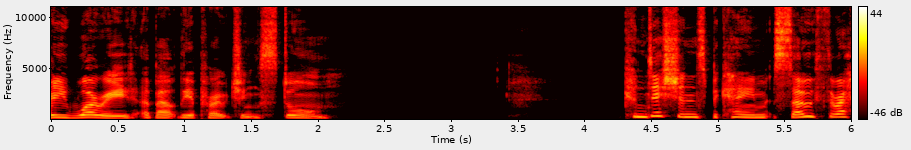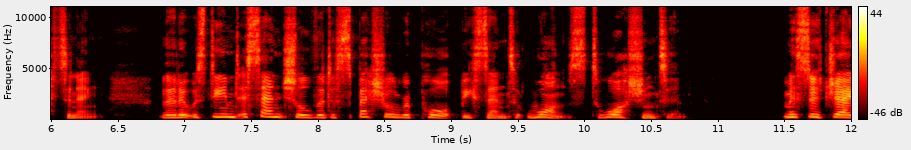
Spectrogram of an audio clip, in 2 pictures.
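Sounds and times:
person breathing in: 3.4s - 3.9s, 6.4s - 6.8s.

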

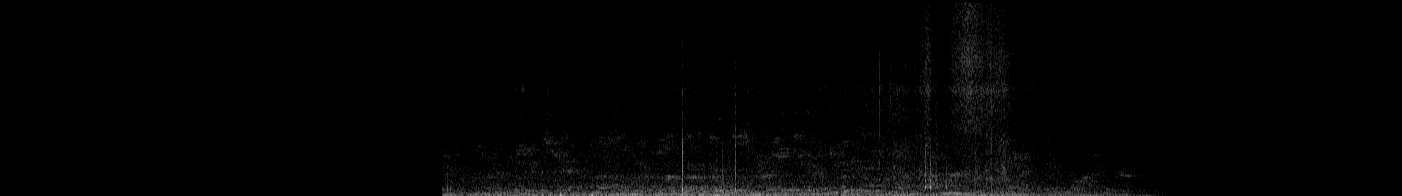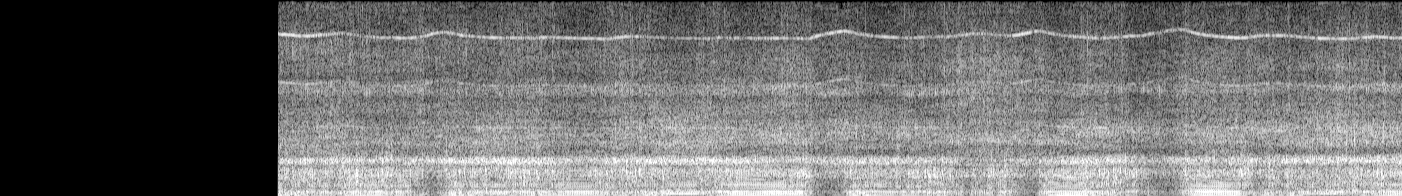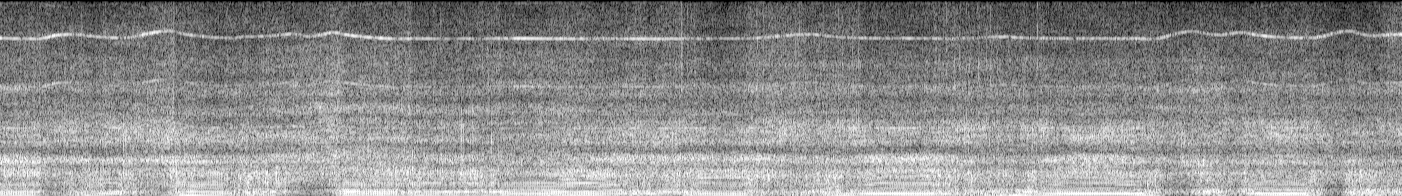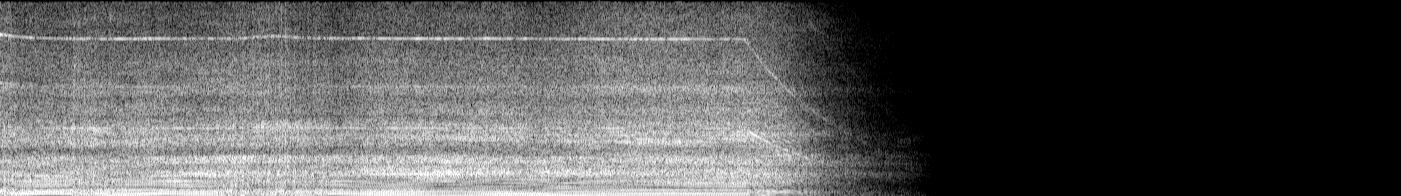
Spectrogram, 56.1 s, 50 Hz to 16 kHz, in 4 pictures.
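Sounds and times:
grass cutter whining: 16.8s - 51.4s.

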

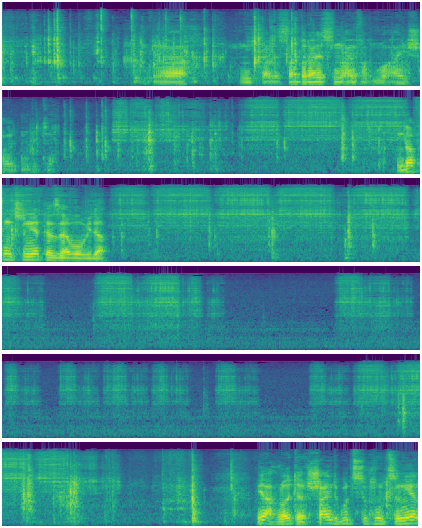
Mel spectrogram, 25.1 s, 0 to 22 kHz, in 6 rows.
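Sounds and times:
small servo motor whirring: 5.2s - 14.8s, 15.9s - 22.1s.

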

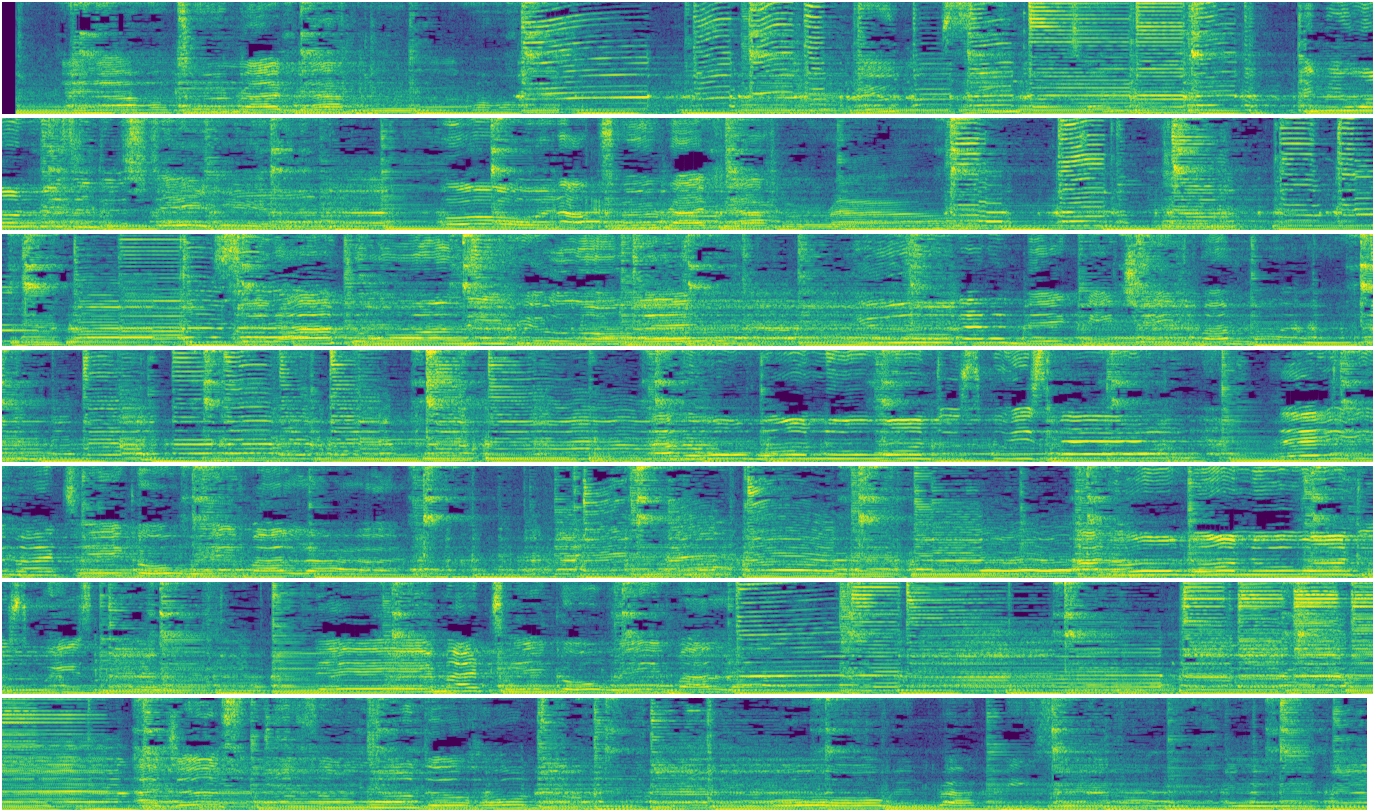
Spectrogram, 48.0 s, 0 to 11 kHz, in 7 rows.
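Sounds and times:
electric bass: 0.0s - 47.9s
strummed acoustic guitars: 0.1s - 47.9s
woman singing: 0.2s - 2.8s, 4.2s - 12.0s, 14.2s - 20.7s, 23.8s - 29.7s, 32.2s - 38.7s, 41.8s - 47.9s.

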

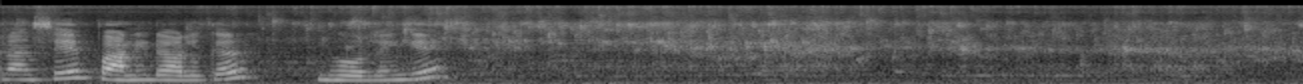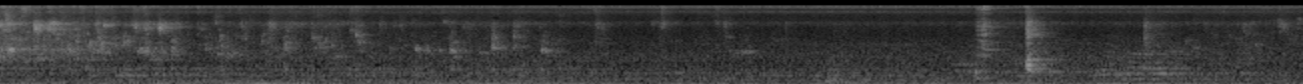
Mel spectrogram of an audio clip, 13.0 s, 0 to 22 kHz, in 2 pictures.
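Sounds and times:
water dripping and splashing: 1.0s - 10.4s, 11.4s - 13.0s
water pouring into strainer: 1.1s - 10.2s.

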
